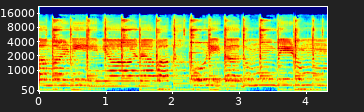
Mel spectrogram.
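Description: Tamil Hindu devotional music in a Carnatic style: a held, pitched melody line over a steady percussion beat.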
